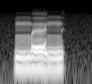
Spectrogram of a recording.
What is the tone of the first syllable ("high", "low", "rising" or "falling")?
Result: low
